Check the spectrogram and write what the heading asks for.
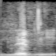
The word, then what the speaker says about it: Levi: Is it Levi or it's Levy? Levi is the right pronunciation, but most people call me Levy. I accept.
